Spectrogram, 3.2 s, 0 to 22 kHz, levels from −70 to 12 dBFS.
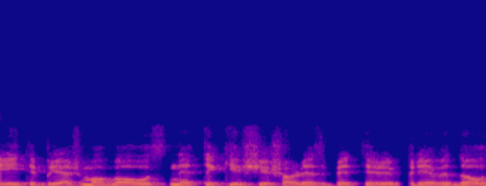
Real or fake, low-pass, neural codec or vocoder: fake; 7.2 kHz; codec, 16 kHz in and 24 kHz out, 1 kbps, XY-Tokenizer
